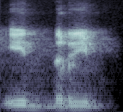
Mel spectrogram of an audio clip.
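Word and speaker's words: اِضْرِبْ: Tadinya yadribu bacanya gimana berarti? Dibaca kasrah ini kan hamzah wasolnya. Jadi idrib. Kenapa dibaca kasrah? Karena huruf ketiganya kasrah.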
